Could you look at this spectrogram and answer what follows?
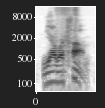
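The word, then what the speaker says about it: Yarakam: As Kayla said, you're gonna have ya separate, ra separate, and then the ka and the ma joined together to make kam, ya ra kam. That's the 3 syllables.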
